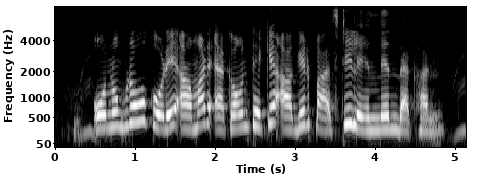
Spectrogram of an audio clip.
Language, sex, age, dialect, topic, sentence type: Bengali, female, 18-24, Northern/Varendri, banking, statement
